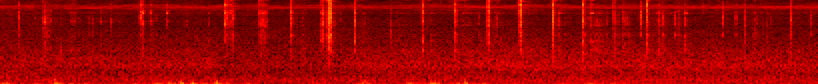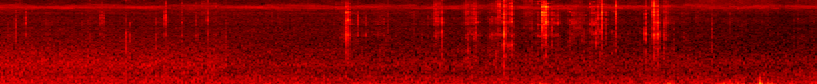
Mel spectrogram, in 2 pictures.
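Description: Small metal clinks and clicks as a steel screw-link coupling is fitted and screwed shut onto a steel chain, with the climbing pulley knocking against the links. The clicks come irregularly, thickest in the first few seconds and again near the end, with some dull handling bumps early on.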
